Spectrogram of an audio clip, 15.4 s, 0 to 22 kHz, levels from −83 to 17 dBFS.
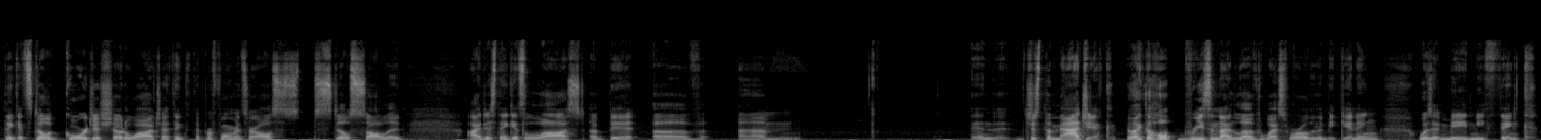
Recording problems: none

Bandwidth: 15.5 kHz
